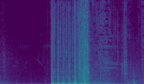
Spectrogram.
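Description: Gunfire rattles in a loud rapid burst.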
